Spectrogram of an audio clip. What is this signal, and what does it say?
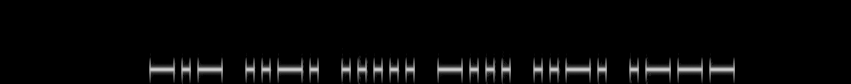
Morse code, heard as a keyed tone, about 15 wpm, 700 Hz. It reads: KF5BFJ
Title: USA Call Signs - 6 Characters - Repeated 3x - 15wpm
